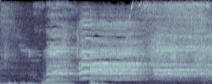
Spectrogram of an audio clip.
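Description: A rooster crowing: one long call starting about half a second in and lasting about a second and a half.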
